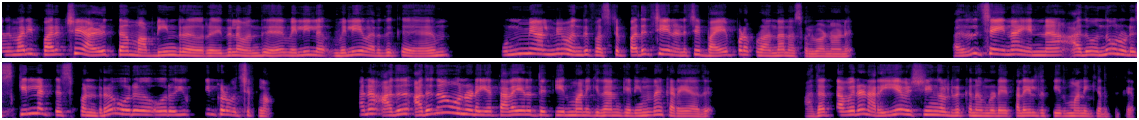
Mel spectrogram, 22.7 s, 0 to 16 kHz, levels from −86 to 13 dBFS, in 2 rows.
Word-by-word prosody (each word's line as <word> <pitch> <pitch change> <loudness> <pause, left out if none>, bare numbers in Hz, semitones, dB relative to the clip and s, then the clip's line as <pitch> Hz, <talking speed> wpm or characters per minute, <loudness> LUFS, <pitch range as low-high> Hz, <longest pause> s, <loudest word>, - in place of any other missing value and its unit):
அந்த 230 0 -6
மாதிரி 270 +3 +2
பரீட்சை 275 +5 +3
அழுத்தம் 245 +1 +1
அப்படின்ற 215 +4 -1 0.2
ஒரு 175 0 0
இதில 205 +3 -1
வந்து 180 +3 -2 0.2
வெளியில 215 +3 +1 0.2
வெளிய 235 +6 +3
வர்றதுக்கு 190 +1 -3 1.0
உண்மையாலுமே 295 +1 +1
வந்து 235 +1 -1
பர்ஸ்ட் 210 0 -2
பரீட்சைய 265 +5 +2
நெனைச்சு 205 +3 -2
பயப்படக்கூடாதுனு 205 -2 0
தான் 195 -1 -1
நான் 170 - -7
சொல்வேன் 155 -1 -3
நானு. 150 +1 -3 1.1
பரிச்சைனா 280 - +3
என்ன? 220 0 0 0.3
அது 220 +1 0
வந்து 250 +6 -2
உன்னோட 255 -6 -1
ஸ்கில்ல 310 +4 +2
டெஸ்ட் 225 -1 -4
பண்ற 195 -1 -1 0.2
ஒரு, 265 -1 +2 0.2
ஒரு 240 -1 0
யுக்தினு 260 +2 -12
கூட 265 - +3
வச்சுக்கலாம். 195 - -5 0.9
ஆனா, 300 +3 +2 0.2
அது 250 +5 +1 0.2
அது 260 - +3
தான் 385 +1 +1
உன்னுடைய 275 -7 +3
தலையெழுத்த 240 0 +2
தீர்மானிக்கிறதானு 200 -3 0
கேட்டீங்கனா, 195 +7 -1
கெடையாது. 160 -3 -1 1.0
அத 200 +7 0
தவிர 240 +3 +2
நெறைய 205 +6 +3
விஷயங்கள் 245 -4 0
இருக்கு 195 0 -1
நம்மளுடைய 175 0 0
தலையெழுத்த 180 -1 -1
தீர்மானிக்கிறதுக்கு. 165 -5 -4
220 Hz, 135 wpm, -24 LUFS, 190-255 Hz, 1.1 s, பரீட்சை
